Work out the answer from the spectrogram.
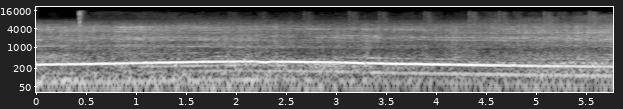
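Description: KTM 390 Duke single-cylinder engine running under load at road speed. Its note rises slightly, then slowly drops as the throttle eases. Wind rush is heard over the mic.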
